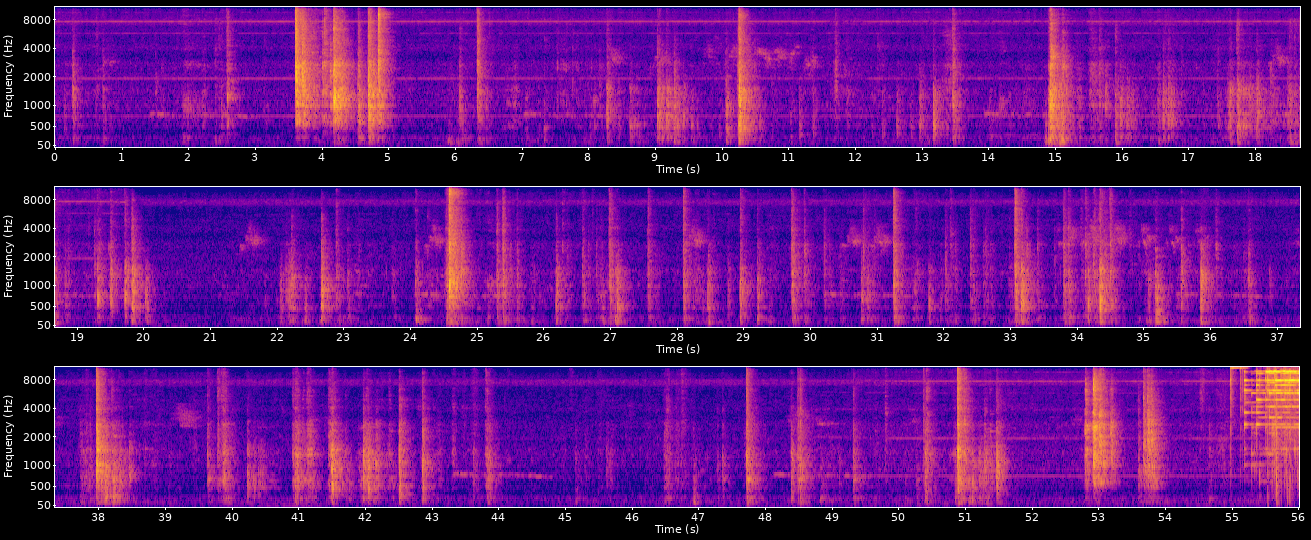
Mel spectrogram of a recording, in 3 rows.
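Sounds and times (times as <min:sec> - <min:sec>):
metal and plastic parts clattering: 0:55.0 - 0:56.0.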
